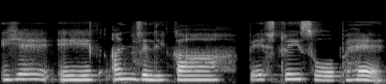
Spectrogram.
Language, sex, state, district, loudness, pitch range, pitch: Hindi, female, Delhi, New Delhi, -17 LUFS, 210-230 Hz, 215 Hz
